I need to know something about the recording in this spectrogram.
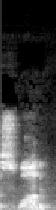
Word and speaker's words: Svab: It's pronounced Svab, but a lot of people, to save them the trouble, they will pronounce it as if there's a W instead of a B, so Swab. It's a Hungarian name.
